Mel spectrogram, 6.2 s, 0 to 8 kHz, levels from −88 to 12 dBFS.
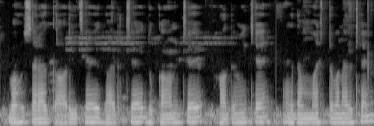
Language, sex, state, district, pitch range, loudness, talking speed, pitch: Maithili, male, Bihar, Begusarai, 100-110 Hz, -19 LUFS, 135 wpm, 100 Hz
